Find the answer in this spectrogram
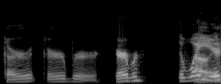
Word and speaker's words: Gerber: I think it's pronounced with the G. Gerber.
